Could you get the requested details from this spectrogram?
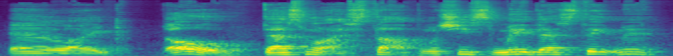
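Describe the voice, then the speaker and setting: Casual host, male, lively storyteller who laughs often and acts out quotes, mid-pitched voice, roomy echoey room. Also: normal speed. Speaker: streamer and host. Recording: roomy echo.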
